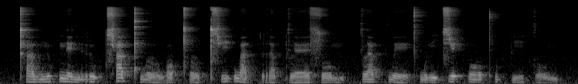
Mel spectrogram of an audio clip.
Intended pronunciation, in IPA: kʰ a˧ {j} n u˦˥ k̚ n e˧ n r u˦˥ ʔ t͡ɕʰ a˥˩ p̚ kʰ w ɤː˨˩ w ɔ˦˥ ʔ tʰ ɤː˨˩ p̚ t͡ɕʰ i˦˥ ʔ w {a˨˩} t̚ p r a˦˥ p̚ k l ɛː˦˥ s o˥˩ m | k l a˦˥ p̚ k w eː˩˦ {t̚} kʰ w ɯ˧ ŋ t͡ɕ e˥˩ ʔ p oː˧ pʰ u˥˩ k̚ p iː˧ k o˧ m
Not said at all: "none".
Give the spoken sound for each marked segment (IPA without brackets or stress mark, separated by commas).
w, a˨˩, none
